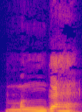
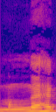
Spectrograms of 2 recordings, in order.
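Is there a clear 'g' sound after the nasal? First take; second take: yes; no. First: A clear 'g' sound follows the nasal. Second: The nasal swallows the 'g' sound. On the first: The speaker calls it right. "ਗੱਗਾ ਸ਼ੁੱਧ ਉਚਾਰਨ ਕਰਨਾ" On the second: The speaker calls it wrong. "ਗੰਗਾ ਲਾ ਜਾਂਦੇ ਹਨ"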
